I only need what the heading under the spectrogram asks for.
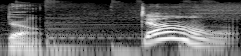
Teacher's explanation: In the phrase don't make sense, the T at the end of don't is typically not fully pronounced as a crisp T sound with that little puff of air you might expect. You might just hear the tongue go to the T position and stop the air, but not release it before moving to the M of make. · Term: unreleased consonants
